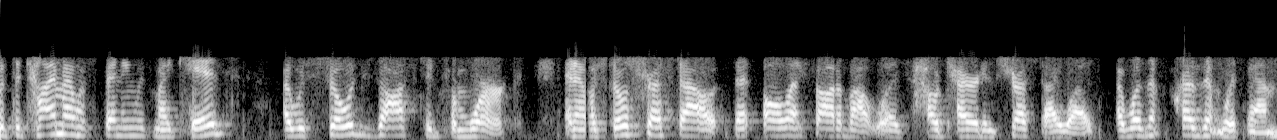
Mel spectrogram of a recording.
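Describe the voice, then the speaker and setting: A woman with an American accent speaks at a fairly quick pace and medium pitch, using ordinary pitch variation. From Minnesota, US Midwest. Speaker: fitness coach. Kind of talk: interview. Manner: animated.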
